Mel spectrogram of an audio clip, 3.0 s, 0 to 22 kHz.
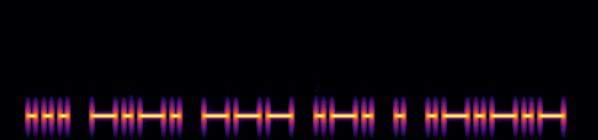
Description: Morse code, heard as a keyed tone, about 30 wpm, 700 Hz. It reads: SCORE.
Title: Sentences from Top 1600 Words 30wpm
